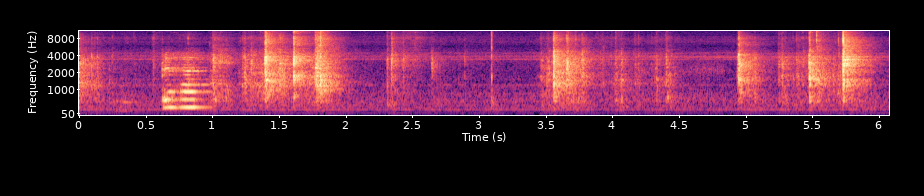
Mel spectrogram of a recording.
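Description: Small cardboard toy box being opened by hand: irregular clicks and crinkles of card and packaging, in short clusters.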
